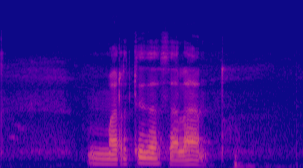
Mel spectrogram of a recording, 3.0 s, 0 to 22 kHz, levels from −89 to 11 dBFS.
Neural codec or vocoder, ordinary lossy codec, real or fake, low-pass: vocoder, 48 kHz, 128 mel bands, Vocos; none; fake; 19.8 kHz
